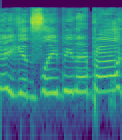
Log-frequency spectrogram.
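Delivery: high, teasing jab at a tired drinking buddy; mocking taunt. Drunk Marine taunting worn-out bartenders, high mocking voice. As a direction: sing it up high like you're needling him. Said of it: "I'm still like".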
